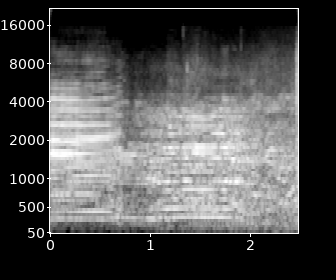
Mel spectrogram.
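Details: Cattle mooing at the Wagenan cattle market in Pati, sustained buzzy, rich-toned lowing with a slight downward slide, partly buried in the constant din of a crowded livestock market.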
